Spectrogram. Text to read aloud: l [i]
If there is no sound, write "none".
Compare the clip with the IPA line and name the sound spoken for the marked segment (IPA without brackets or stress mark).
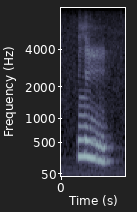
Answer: i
